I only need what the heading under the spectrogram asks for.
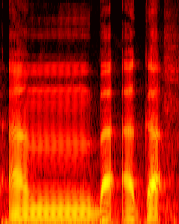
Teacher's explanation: یہاں نون ساکن کا اقلاب ہے, نون کو میم سے بدل دیں گے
